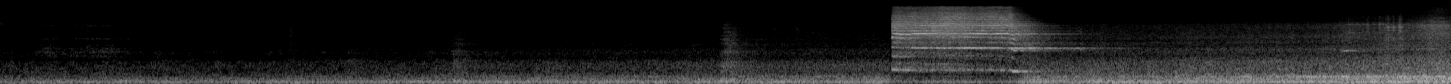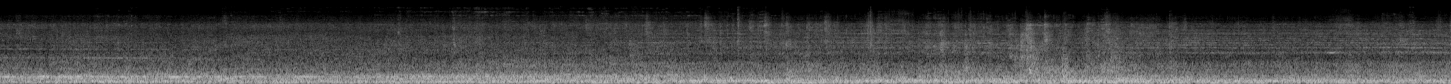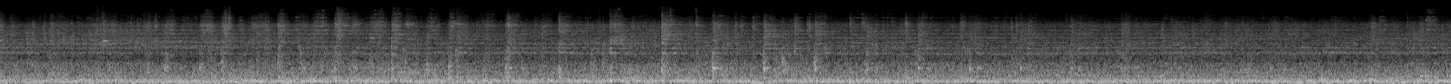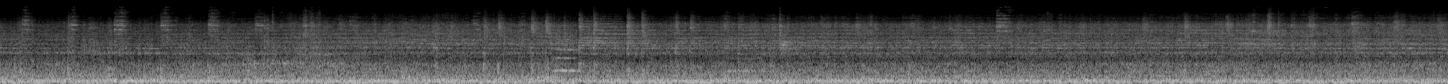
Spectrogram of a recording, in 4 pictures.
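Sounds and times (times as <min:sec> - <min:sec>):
train wheels rumbling on rail: 0:00.0 - 0:58.0
locomotive horn blast: 0:08.9 - 0:11.0.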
